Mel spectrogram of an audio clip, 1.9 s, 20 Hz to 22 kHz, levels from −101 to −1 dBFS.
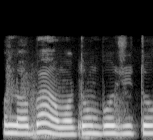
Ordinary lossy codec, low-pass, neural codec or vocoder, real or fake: none; none; none; real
